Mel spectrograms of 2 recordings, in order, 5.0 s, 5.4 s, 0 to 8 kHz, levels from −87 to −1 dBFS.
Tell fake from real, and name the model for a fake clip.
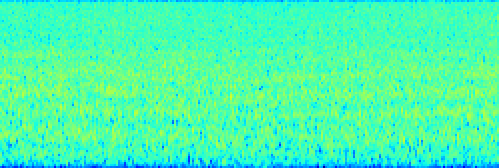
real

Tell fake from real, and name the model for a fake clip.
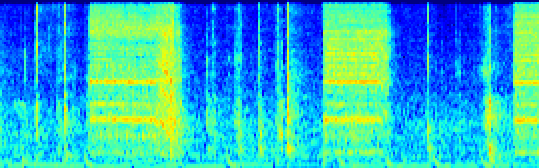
real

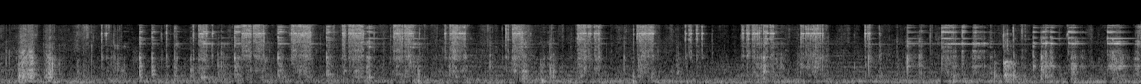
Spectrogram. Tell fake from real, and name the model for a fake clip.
real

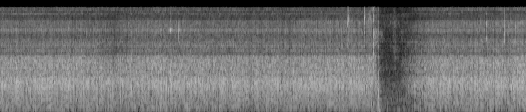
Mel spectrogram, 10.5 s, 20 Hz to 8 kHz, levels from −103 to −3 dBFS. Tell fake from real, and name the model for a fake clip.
fake, vocoder, HiFi-GAN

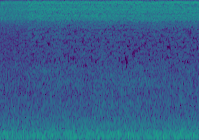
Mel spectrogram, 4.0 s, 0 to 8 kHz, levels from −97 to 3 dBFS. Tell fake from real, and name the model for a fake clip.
real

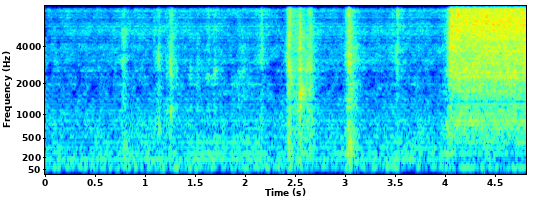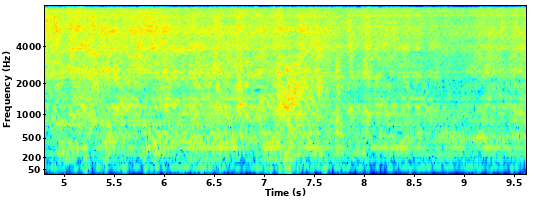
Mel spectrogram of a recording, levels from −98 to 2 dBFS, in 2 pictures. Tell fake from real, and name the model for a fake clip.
fake, vocoder, HiFi-GAN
